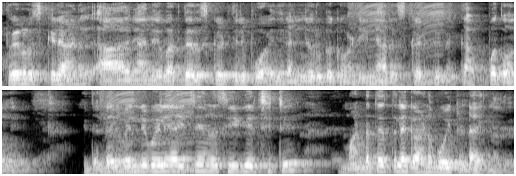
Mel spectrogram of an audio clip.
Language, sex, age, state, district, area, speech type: Malayalam, male, 18-30, Kerala, Kasaragod, urban, spontaneous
